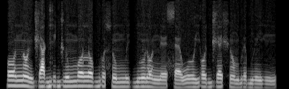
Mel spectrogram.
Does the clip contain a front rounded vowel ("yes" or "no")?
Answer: no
